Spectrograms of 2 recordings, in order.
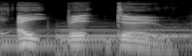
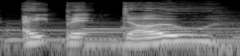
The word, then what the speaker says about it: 8BitDo: videos and I know apparently it's meant to be pronounced 8-bit dough like Nintendo well I don't care I've been calling it 8-bit do for so damn long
